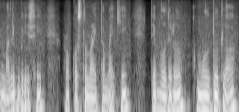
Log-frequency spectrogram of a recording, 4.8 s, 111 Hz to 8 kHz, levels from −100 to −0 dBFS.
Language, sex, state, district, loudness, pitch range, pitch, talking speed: Nagamese, male, Nagaland, Dimapur, -18 LUFS, 105-125 Hz, 110 Hz, 165 wpm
